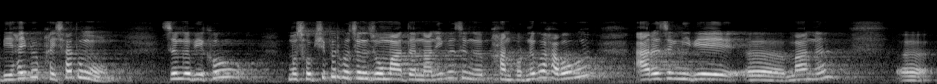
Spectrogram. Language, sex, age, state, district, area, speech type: Bodo, female, 45-60, Assam, Chirang, rural, spontaneous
